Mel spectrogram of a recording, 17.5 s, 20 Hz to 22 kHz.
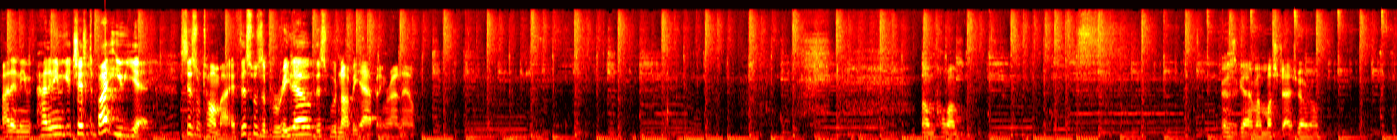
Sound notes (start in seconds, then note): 5.8 playful upbeat music; 10.6 deep exhale; 12.7 bright upbeat music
